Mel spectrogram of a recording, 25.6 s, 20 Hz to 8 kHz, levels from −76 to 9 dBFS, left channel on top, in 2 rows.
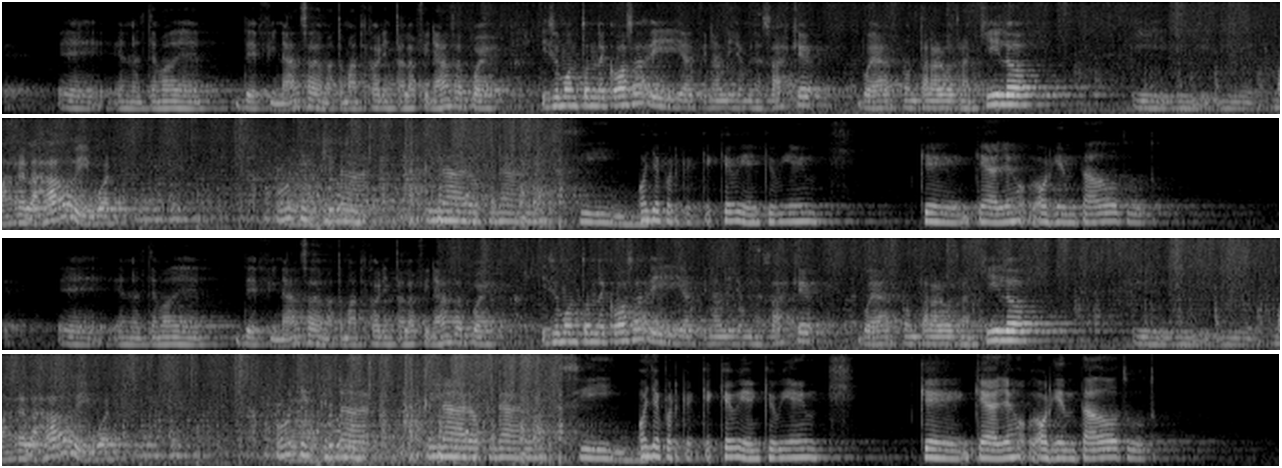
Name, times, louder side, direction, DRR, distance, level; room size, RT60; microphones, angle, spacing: voice 1, 0.6-2.0 2.3-8.2 8.5-10.3 11.3-14.0 15.6-16.4 18.9-19.3, left 1 dB, 20° left, 1.1 m, -30 dB
sound 1, 4.3-18.4, right 3 dB, 25° right, 1.3 m, -37 dB
voice 2, 15.5-16.4 17.0-21.2 22.0-24.3, right 3 dB, 75° right, 0.8 m, -29 dB
25.5 x 20.5 x 5.5 m
head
